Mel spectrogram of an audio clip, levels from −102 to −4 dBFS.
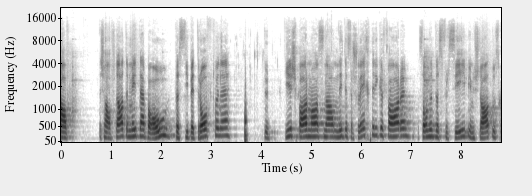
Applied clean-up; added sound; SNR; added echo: neural mask model RNNoise.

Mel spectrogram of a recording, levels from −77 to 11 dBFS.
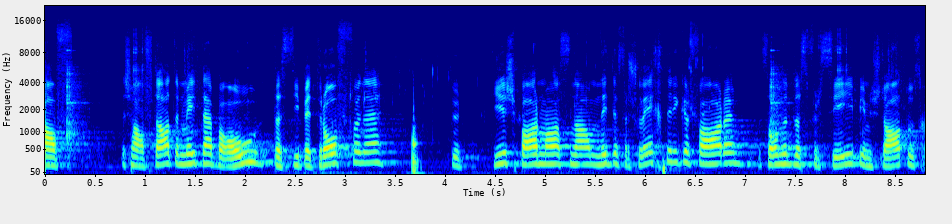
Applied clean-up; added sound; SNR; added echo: none; Fill (with liquid) / Glass; 19 dB; none.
